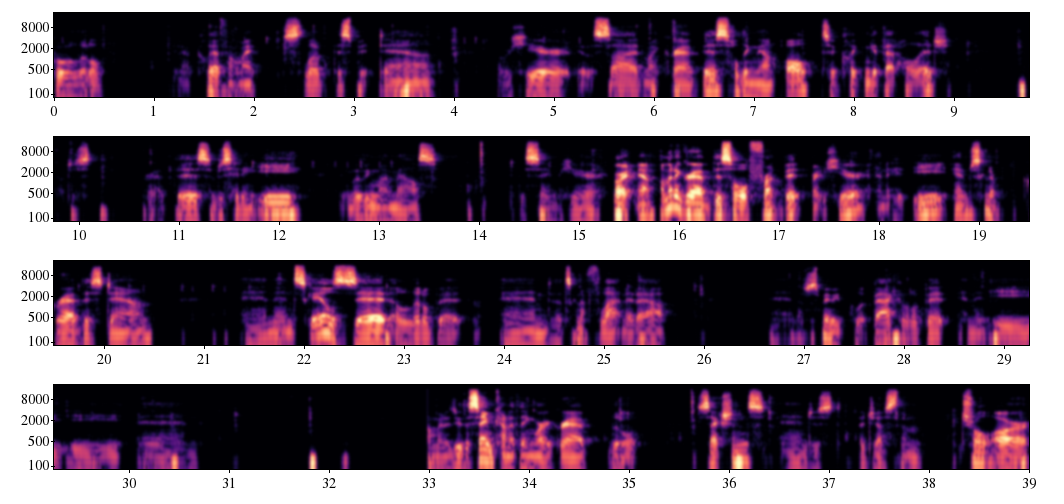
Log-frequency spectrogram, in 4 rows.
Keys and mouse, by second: 21.3 click, 21.7 s, 25.3 shift+middle click, 25.9 g, 27.1 middle click, 27.8-32.4 typing, 33.0 shift+middle click.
